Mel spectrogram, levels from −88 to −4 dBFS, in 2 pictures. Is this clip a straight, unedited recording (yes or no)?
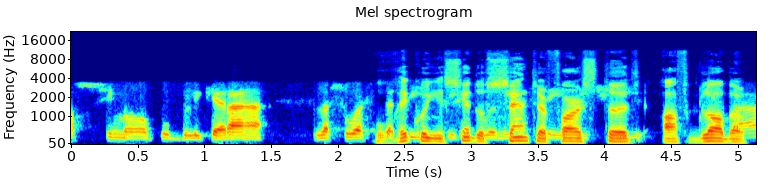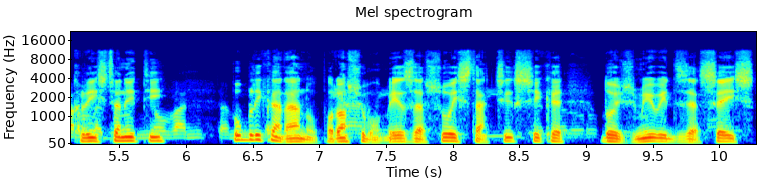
no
